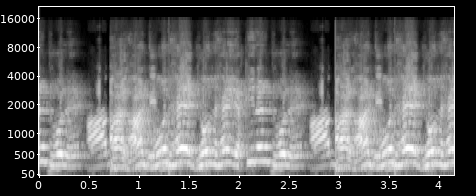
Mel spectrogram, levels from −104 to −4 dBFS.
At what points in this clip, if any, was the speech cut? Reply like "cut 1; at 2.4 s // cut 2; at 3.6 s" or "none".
cut 1; at 0.7 s // cut 2; at 2.9 s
